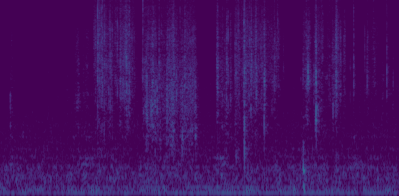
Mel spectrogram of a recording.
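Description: Small plastic bags of diamond-painting drills crinkling as they are handled and laid out on a table, in several short bursts with a few light clicks.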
